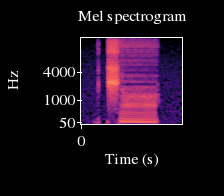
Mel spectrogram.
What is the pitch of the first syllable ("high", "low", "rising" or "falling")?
low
